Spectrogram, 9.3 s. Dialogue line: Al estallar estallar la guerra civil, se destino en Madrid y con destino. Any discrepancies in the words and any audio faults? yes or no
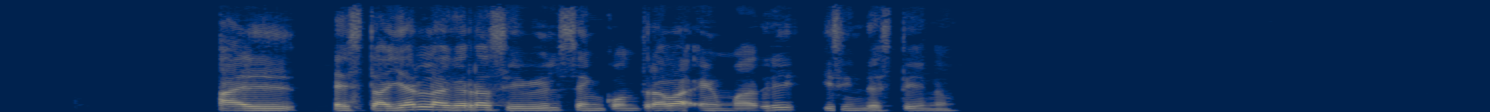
yes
